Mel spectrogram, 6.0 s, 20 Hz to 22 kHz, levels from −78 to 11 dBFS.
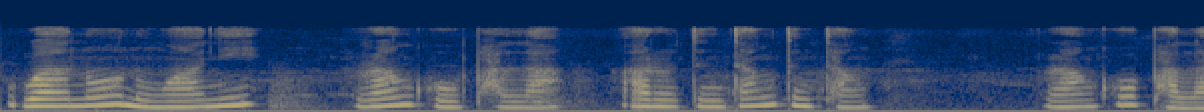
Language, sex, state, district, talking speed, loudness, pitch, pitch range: Garo, female, Meghalaya, North Garo Hills, 70 wpm, -20 LUFS, 235 Hz, 215-270 Hz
